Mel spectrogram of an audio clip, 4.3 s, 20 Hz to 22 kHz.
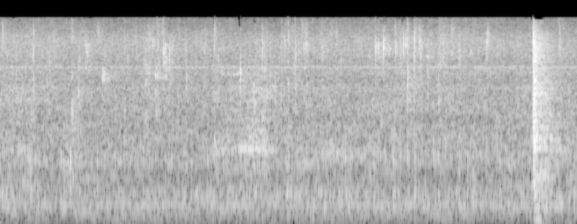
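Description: Battered zucchini rounds deep-frying in canola oil at about 325 °F in a cast iron pot: a steady sizzle with fine crackling. A single sharp click near the end.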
